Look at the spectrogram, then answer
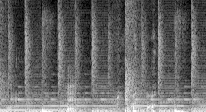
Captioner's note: laughs; upbeat music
